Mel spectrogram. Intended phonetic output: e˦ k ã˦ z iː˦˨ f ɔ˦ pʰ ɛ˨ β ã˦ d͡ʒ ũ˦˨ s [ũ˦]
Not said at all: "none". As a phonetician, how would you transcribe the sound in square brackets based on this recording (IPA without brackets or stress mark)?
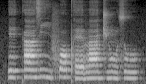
u˦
